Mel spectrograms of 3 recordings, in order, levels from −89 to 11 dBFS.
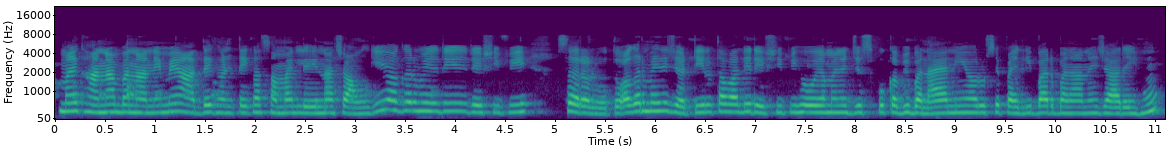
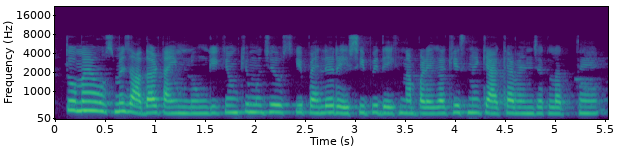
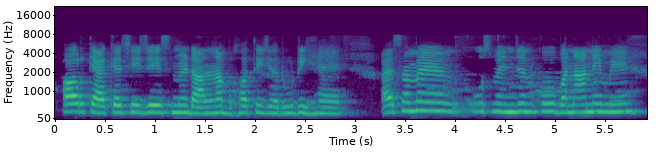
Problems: constant background noise, background conversations at intervals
